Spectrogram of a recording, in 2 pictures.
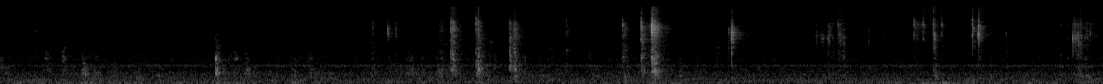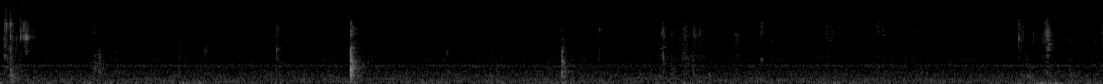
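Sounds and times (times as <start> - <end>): packing tape crackling: 3.7 - 11.6, 16.9 - 20.3, 21.0 - 22.0.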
